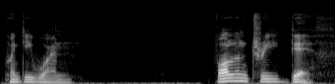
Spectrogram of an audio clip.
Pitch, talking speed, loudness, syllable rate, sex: 110 Hz, 70 wpm, -20 LUFS, 4.8 syllables/s, male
